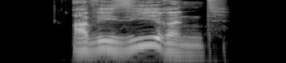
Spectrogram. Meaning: present participle of avisieren
- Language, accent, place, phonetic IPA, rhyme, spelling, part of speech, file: German, Germany, Berlin, [ˌaviˈziːʁənt], -iːʁənt, avisierend, verb, De-avisierend.ogg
